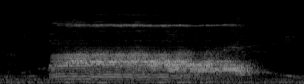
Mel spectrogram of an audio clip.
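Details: Female Congo African grey parrot, three years old and kept as a pet, making an interesting noise: one steady, droning, nasal tone held for about two seconds, rich in layered overtones, in a quiet room.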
